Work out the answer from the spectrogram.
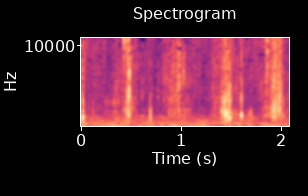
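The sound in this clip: Footsteps walk away: a few soft, quiet steps over a steady low hum.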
